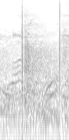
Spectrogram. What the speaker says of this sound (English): firing, letting off fireworks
